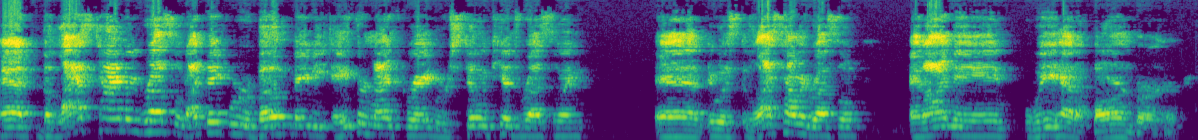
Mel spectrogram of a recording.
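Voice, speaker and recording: A man with an American accent and a fairly high pitch speaks at a fairly slow pace with lively intonation, in audible room echo. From US Midwest, Kansas City. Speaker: former wrestler. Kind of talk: interview.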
